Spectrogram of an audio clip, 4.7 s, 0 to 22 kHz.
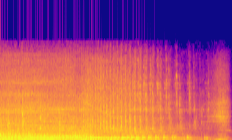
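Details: DeWalt D55146 oil-free air compressor that won't build pressure, run partly disassembled: loud, harsh, fast rattling knock, three to four a second, dying away as the pump runs down; piston and cylinder look badly worn, bearings suspected.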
